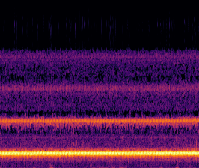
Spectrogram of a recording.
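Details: Continuous buzzing trill of a mole cricket, used as a lure for catching mole crickets, staying level and unchanging throughout, with soft low thumps in the background.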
